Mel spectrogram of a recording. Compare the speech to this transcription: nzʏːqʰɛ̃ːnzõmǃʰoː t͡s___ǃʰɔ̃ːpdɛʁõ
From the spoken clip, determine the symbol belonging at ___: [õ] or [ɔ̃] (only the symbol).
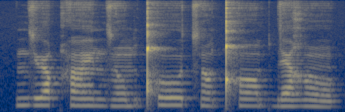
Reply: ɔ̃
